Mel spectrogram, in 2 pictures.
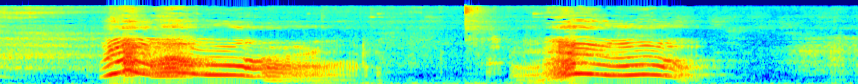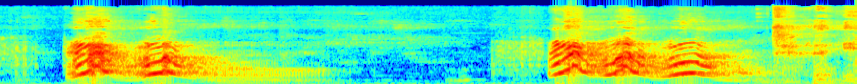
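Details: Domestic dog barking at the camera: four loud, drawn-out, harmonic bark-yowls that waver up and down in pitch, each lasting about a second, coming roughly every two seconds in a quiet room.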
